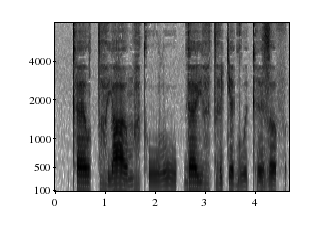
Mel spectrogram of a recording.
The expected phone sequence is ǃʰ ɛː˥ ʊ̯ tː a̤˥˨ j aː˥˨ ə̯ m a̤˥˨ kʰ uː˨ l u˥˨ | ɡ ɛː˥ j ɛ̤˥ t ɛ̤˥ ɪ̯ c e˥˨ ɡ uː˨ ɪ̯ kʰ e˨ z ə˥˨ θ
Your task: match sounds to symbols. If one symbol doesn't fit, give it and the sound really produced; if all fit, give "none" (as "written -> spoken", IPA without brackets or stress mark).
ǃʰ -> kʰ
